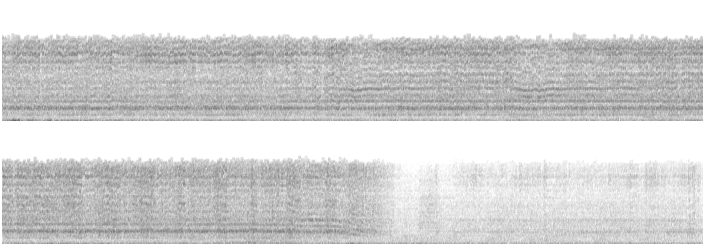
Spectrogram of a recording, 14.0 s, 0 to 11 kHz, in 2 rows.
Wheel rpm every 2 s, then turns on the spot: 160, 160, 160, 160, 160, 60, 40.
none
